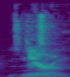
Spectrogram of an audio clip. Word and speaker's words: Knierim: Nierim. Yes, that's a common mistake. It's okay. Yes, the K is silent. But Senior Airman Nierim, he works with me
